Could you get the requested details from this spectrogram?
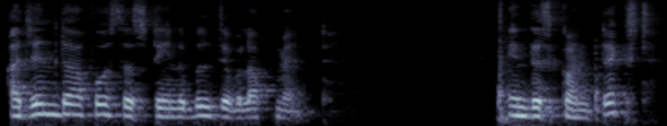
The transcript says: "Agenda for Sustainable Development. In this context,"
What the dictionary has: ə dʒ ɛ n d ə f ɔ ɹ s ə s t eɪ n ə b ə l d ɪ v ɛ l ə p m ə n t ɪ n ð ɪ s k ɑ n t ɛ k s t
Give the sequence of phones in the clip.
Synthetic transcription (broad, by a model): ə dʒ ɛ n d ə f ɔ ɹ s ə s t eɪ n ə b ə l d ɪ v ɛ l ə p m ə n t ɪ n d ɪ s k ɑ n t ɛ k s t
